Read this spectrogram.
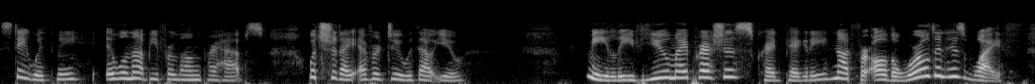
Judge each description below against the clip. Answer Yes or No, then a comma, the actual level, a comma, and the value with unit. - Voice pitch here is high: Yes, high, 235 Hz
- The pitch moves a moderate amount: No, wide, 6.7 semitones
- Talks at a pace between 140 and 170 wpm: No, average, 185 wpm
